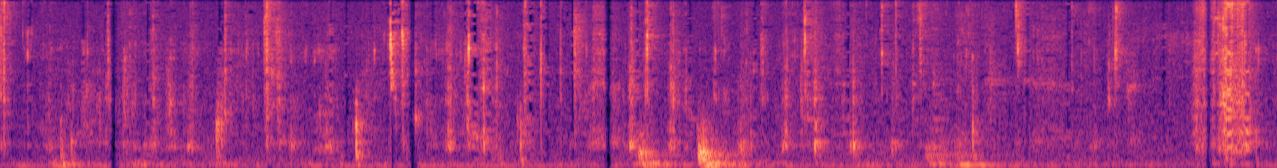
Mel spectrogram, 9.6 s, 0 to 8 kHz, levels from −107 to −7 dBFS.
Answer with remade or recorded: recorded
